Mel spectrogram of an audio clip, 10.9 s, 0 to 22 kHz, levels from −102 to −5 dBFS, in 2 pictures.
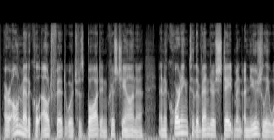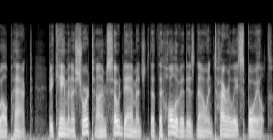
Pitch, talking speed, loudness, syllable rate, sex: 105 Hz, 185 wpm, -21 LUFS, 5.5 syllables/s, male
